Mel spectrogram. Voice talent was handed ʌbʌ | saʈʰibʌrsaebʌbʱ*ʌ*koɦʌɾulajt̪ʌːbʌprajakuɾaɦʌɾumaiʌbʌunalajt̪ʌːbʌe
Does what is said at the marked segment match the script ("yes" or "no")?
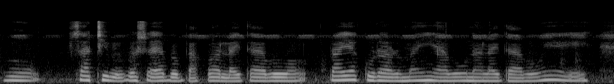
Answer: no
